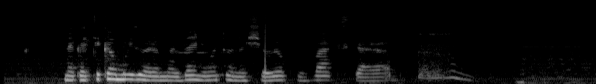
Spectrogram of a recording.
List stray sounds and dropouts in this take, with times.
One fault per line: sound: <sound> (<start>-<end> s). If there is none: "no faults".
sound: throat clearing (4.2-4.8 s)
